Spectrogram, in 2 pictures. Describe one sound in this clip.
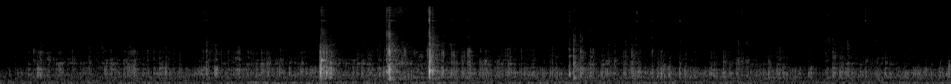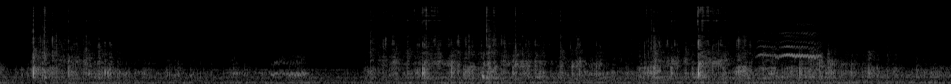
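A ball rattles and rolls around inside a plastic cat toy track.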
